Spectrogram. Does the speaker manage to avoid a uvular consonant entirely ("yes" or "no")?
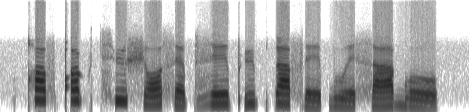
no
